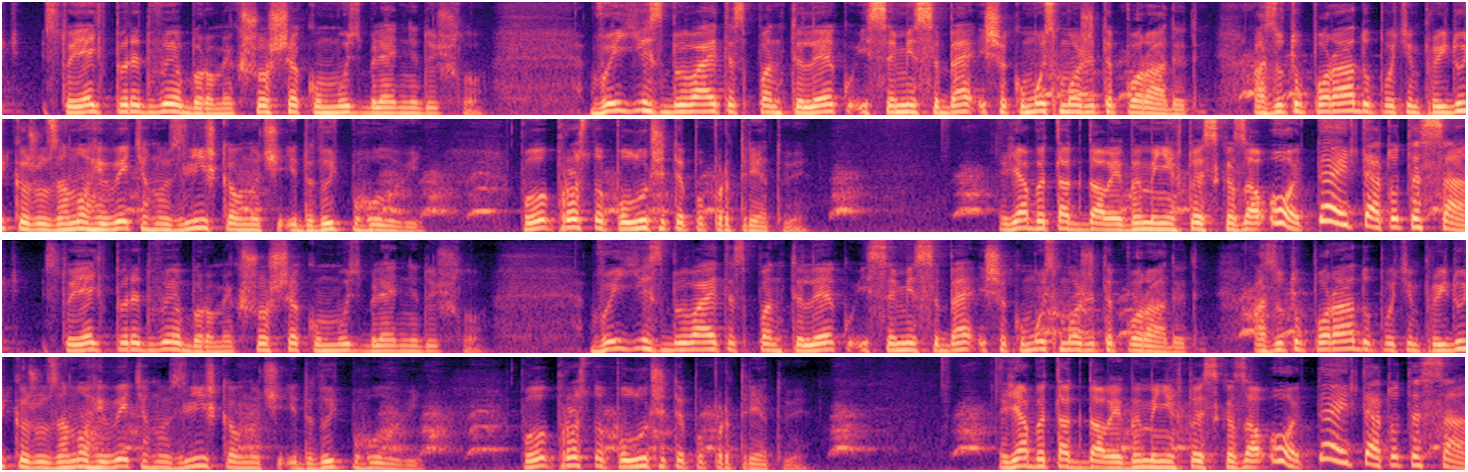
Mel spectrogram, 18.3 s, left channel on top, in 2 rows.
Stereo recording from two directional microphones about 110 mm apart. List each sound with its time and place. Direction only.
0.3 s speech: 30° left (ahead or behind)
15.5 s speech: 5° left (ahead or behind); by 18.3 s 30° left (ahead or behind)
